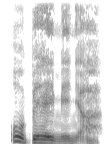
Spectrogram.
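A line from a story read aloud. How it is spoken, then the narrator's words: Rasping, hoarse. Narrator (Russian): прохрипела Софья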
